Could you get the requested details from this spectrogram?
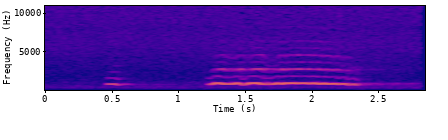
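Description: Tawny Owl gives a short soft hoot, then after a brief pause a long, quavering, wavering hoot lasting about a second.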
